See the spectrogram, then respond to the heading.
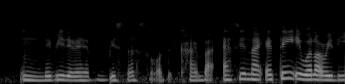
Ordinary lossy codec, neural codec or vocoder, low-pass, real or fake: none; codec, 16 kHz, 4.8 kbps, FACodec; 7.2 kHz; fake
